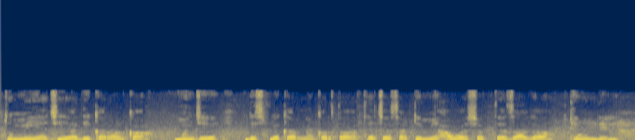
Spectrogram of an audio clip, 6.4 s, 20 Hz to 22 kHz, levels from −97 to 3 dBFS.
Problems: constant background noise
